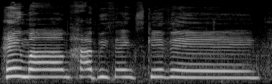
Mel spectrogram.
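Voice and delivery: put-on high, loud, bright kids' greeting; imagined kids' greeting. Children greeting their mother at Thanksgiving, high and loud. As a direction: call out like a child coming home. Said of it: "they're like".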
